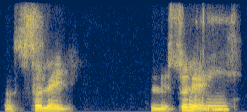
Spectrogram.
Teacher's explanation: aquí la L final y la I hacen este sonido Y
